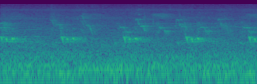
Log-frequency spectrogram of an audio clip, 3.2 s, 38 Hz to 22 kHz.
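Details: Blue-throated barbet, locally bosonto bouri, sounding five regular mid-pitched notes about 0.8 seconds apart, accompanied by quick descending high chirps of other birds.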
